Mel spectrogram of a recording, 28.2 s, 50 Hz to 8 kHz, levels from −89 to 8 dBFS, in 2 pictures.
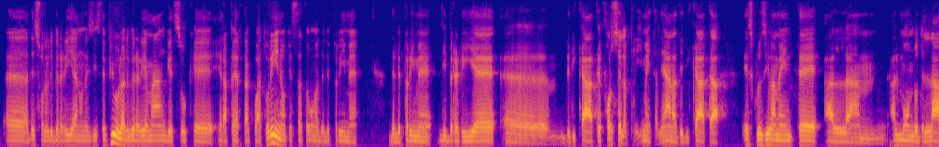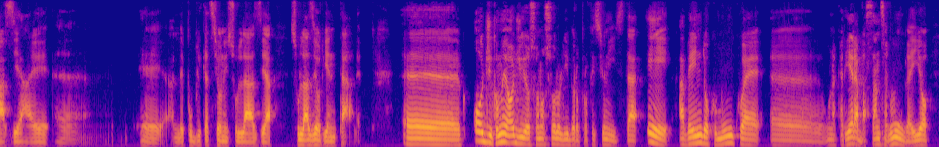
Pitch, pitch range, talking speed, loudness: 95 Hz, 90-110 Hz, 135 wpm, -18 LUFS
